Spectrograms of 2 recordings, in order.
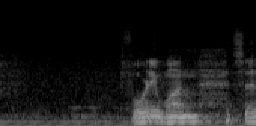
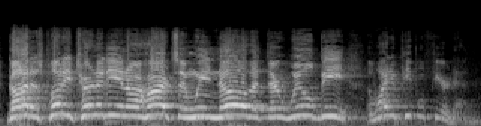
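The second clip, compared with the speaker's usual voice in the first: loud, driving preacher's voice; fiery preaching; 13 semitones higher, 17 dB louder than usual. Acted. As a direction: proclaim it to the church. Preaching at full force.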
